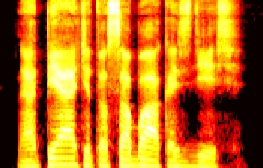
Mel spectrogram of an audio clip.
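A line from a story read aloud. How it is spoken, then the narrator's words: Grumbling old woman. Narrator (Russian): проворчала в ответ старуха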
